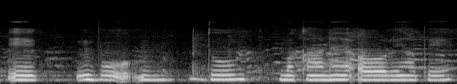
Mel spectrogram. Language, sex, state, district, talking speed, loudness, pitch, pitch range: Hindi, female, Bihar, West Champaran, 105 wpm, -15 LUFS, 210 Hz, 205-215 Hz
